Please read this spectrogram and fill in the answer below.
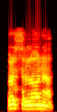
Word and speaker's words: Barcelona: asina uh well a barcelona politician i guess i suppose i suppose i should be using proper spanish pronunciation barcelona yeah the lisp thing oh my gosh uh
